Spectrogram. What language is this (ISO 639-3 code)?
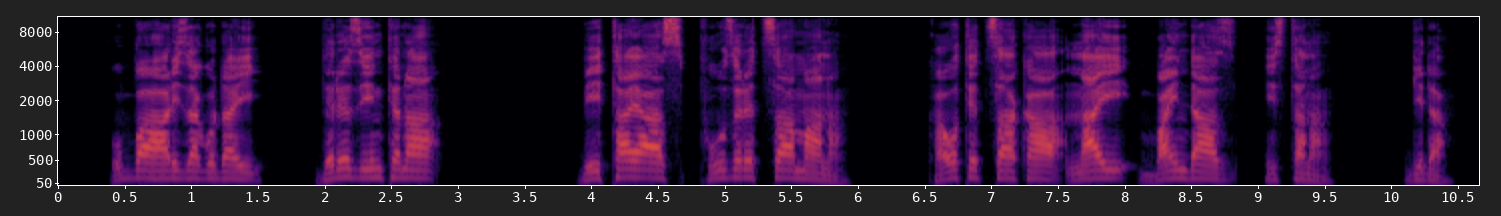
gmv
